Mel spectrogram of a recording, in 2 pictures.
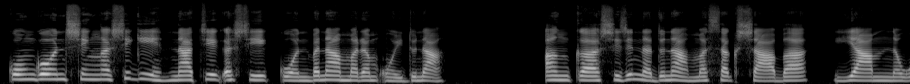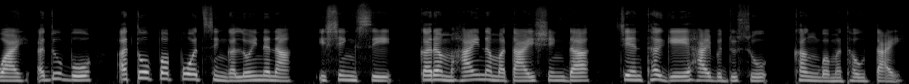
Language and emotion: Manipuri, neutral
